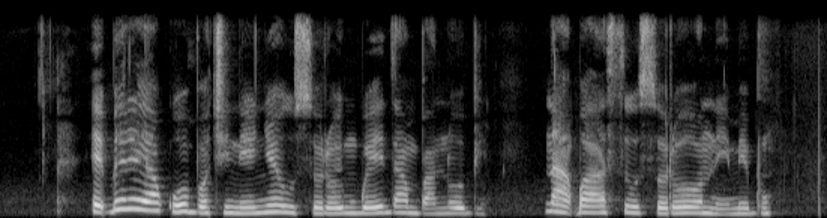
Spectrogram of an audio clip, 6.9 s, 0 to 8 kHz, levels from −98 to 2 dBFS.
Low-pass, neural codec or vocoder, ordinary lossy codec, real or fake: 7.2 kHz; none; none; real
